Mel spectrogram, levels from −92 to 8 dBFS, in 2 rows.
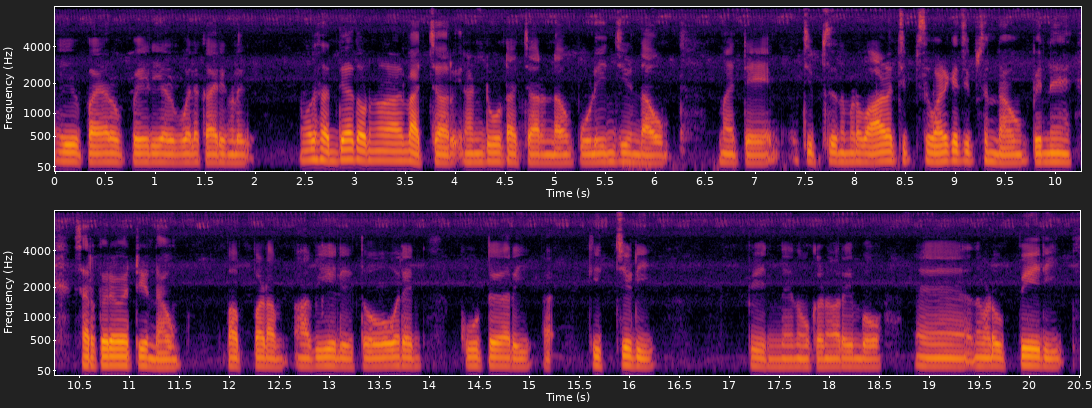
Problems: background sounds at intervals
